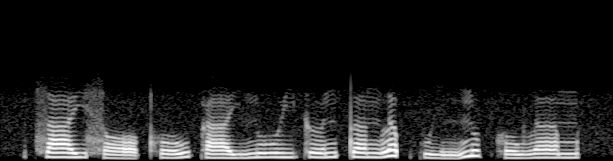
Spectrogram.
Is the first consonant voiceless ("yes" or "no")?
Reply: yes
